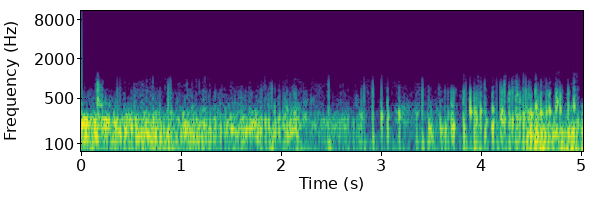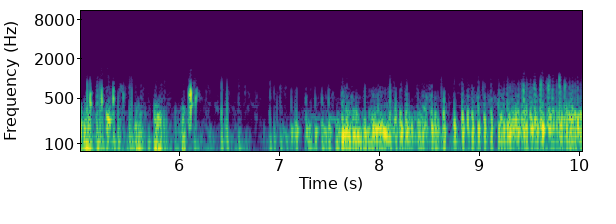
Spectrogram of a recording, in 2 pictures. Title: Splendid Stomach Rumbling V5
